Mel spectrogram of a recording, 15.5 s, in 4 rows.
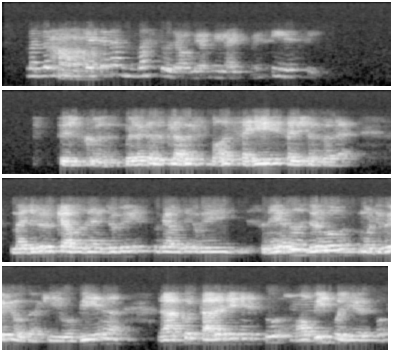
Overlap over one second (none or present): none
